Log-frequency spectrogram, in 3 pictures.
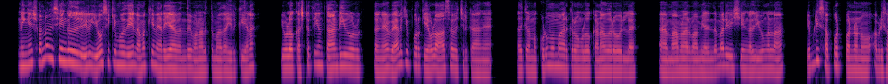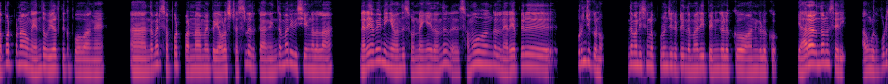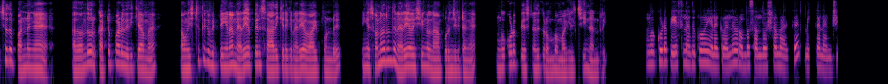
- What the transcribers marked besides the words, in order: drawn out: "விஷயங்கள்"; "போறதுக்கு" said as "போறக்கு"; "சொன்னீங்க" said as "சொன்னைங்க"; drawn out: "பேரு"; unintelligible speech; other background noise
- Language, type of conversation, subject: Tamil, podcast, வேலைத் தேர்வு காலத்தில் குடும்பத்தின் அழுத்தத்தை நீங்கள் எப்படி சமாளிப்பீர்கள்?
- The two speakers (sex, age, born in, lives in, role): female, 35-39, India, India, guest; male, 25-29, India, India, host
